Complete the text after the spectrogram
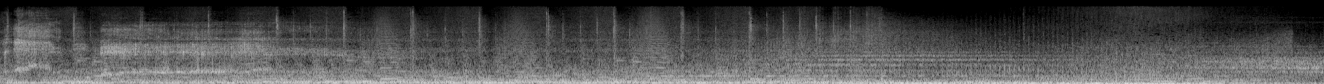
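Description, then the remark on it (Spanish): A helicopter roars overhead, its heavy rotor thrum and engine whine loud and steady throughout, swelling slightly before easing off at the end. “¡Es un helicóptero!”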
